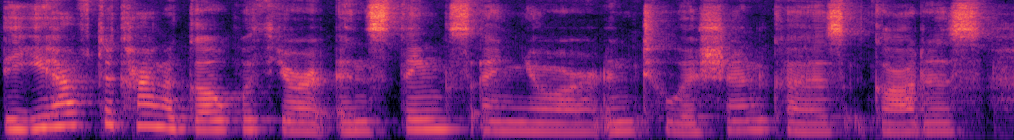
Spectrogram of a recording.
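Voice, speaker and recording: Female livestream tarot host: lowish voice, unhurried, halting spiritual chat, repeats phrases while thinking aloud. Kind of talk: spontaneous spiritual reading, chatting with live viewers.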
